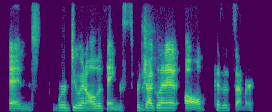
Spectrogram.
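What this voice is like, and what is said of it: Slightly scratchy voice. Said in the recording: “my voice is a little scratchy because I just got back from our company's annual convention”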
